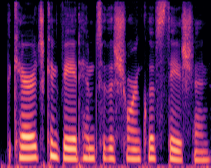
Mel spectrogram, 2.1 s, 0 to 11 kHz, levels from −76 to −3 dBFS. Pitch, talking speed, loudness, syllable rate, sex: 195 Hz, 225 wpm, -16 LUFS, 7.2 syllables/s, female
